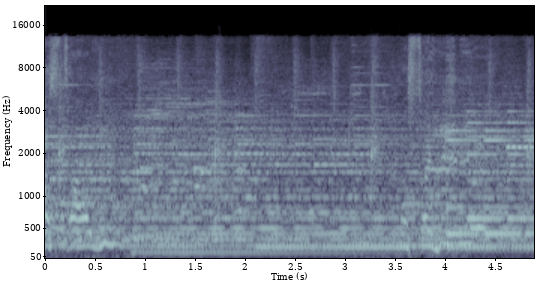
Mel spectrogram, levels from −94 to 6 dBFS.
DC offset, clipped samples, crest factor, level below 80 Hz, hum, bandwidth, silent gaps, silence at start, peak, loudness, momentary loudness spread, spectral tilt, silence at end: under 0.1%; under 0.1%; 14 dB; -56 dBFS; none; 14 kHz; none; 0 s; -8 dBFS; -21 LUFS; 5 LU; -3 dB/octave; 0 s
